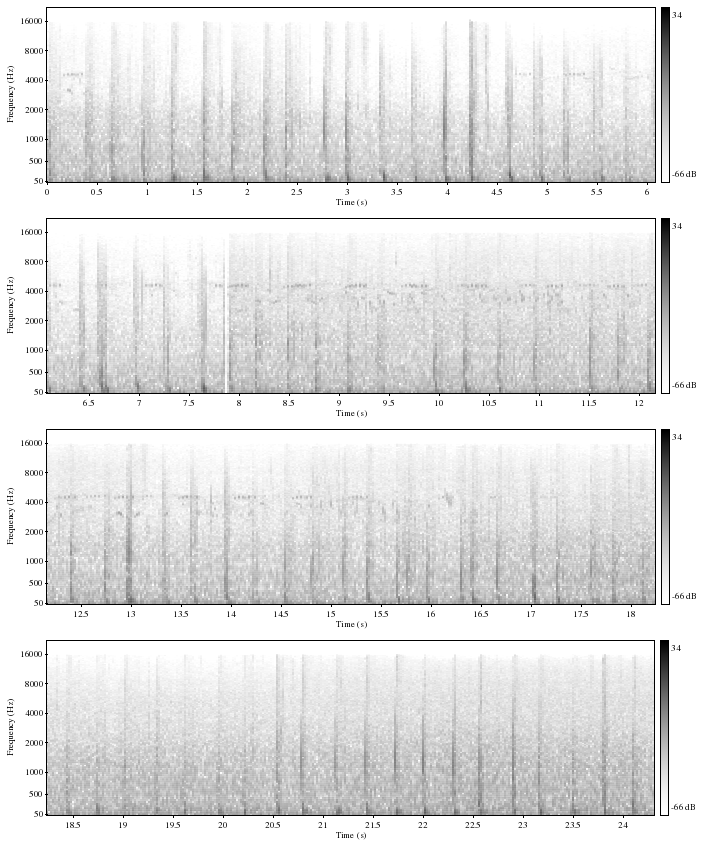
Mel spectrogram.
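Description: Quick footsteps run over grass, dirt and stone.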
